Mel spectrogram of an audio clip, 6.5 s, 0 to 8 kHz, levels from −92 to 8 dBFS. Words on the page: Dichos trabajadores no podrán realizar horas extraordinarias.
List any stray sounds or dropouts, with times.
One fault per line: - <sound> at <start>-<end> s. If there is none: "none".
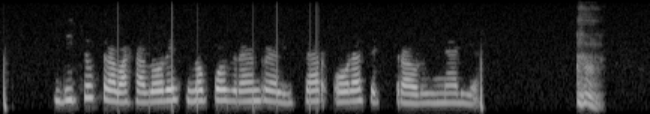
- throat clearing at 5.8-6.1 s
